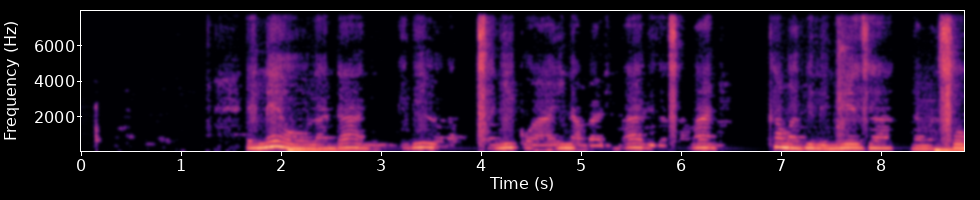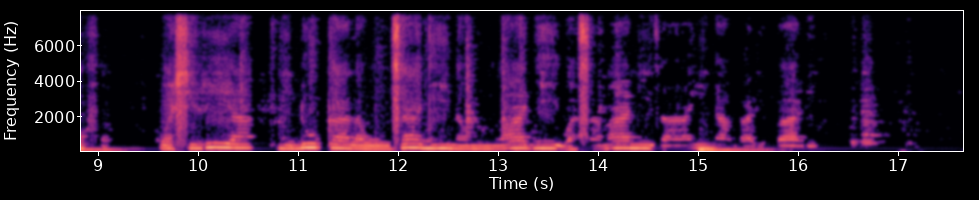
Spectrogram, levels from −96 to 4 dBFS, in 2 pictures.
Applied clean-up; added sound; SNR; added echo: classical method spectral subtraction.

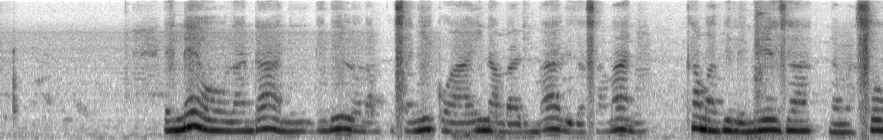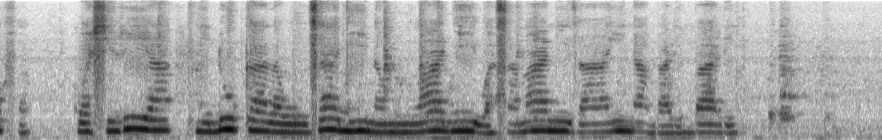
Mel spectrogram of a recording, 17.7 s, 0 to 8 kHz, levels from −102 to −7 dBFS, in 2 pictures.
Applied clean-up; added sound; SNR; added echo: none; none; none; none.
